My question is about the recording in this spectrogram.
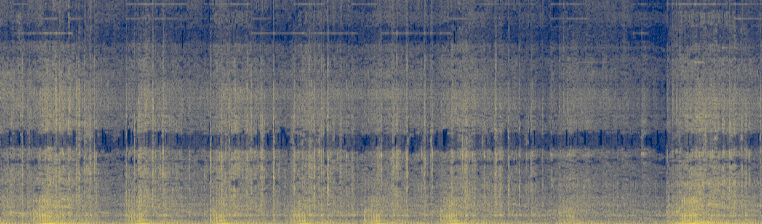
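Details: Bajaj Platina ES single-cylinder motorcycle revved up and down while standing: a rattly mechanical noise rides on each rev, appearing after running a while; mechanic suspects the self-start (starter) gear, unconfirmed.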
